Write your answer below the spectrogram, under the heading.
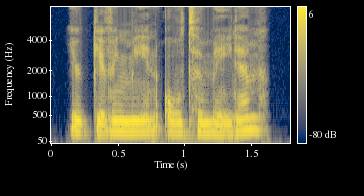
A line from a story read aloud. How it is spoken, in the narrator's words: I try to keep my voice low so the others can't hear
